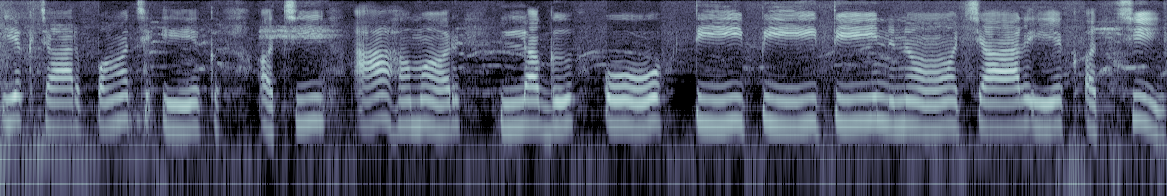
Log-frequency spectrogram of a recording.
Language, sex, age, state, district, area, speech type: Maithili, female, 18-30, Bihar, Araria, urban, read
